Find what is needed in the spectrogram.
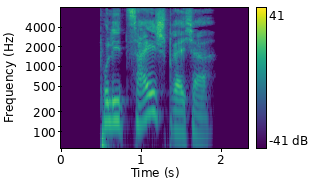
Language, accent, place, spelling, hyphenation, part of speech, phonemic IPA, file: German, Germany, Berlin, Polizeisprecher, Po‧li‧zei‧spre‧cher, noun, /poliˈt͡saɪ̯ˌʃpʁɛçɐ/, De-Polizeisprecher.ogg
- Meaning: police spokesman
